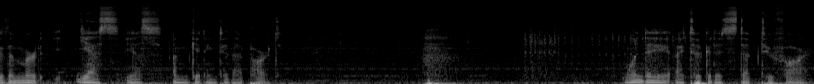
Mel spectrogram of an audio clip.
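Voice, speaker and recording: A man playing a guarded, protective alien smuggler pilot in an ASMR audio roleplay, earnest and halting, speaking to the listener. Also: a bass voice. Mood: confessional, grave. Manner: halting, stammers when flustered, earnest. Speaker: voice actor. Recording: audible background noise.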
